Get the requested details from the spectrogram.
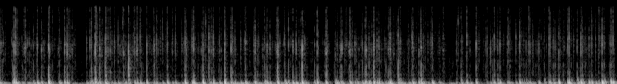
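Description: A large, flat, hollow brown cardboard vinyl mailer printed in red with FRAGILE is held upright in both hands while fingertips and nails tap and scratch across its flat face. A dense run of quick, dry taps and scrapes follows, with a low, hollow thump under each tap and very little high-end brightness. Each hit dies away almost instantly.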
